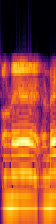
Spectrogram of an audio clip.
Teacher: मैंने आपको बताया है प्रत्येक वर्ग का पांचवा अक्षर हमारा नासिक्य होता है क्योंकि इनके उच्चारण में जब हम करते हैं ण ण तो नाक से ऐसी आवाज निकलती है जैसे नाक से बोल रहे हो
